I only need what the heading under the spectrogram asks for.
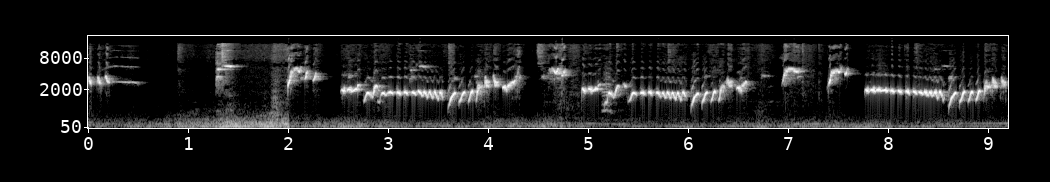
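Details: Song of a white-rumped shama played to make other birds respond and sing: bursts of quick, tumbling whistled notes and harsh chips separated by short pauses, with a faint low hum underneath.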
